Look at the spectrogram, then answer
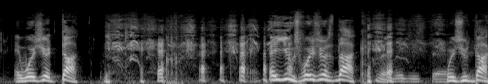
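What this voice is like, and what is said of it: Put-on New York accent. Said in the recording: “can you say it in a New York accent? ... A little more emphasis.”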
